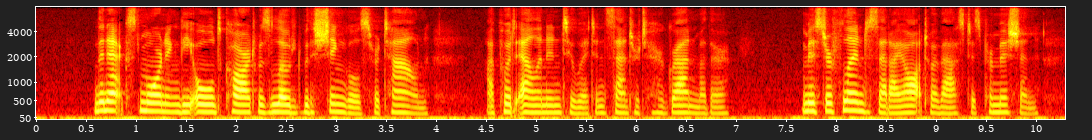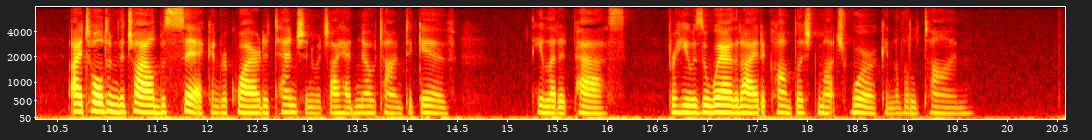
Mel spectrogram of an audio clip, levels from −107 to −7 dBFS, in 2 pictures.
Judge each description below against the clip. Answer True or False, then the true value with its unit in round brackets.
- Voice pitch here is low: False (180 Hz)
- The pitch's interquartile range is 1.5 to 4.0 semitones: True (2.7 semitones)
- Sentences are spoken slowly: False (200 wpm)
